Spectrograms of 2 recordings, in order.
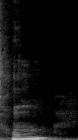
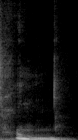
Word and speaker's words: Hung: In the Sanskrit, it's Hum. In Tibetan, it's Hung.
